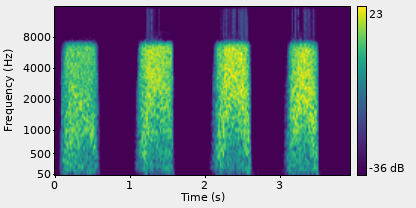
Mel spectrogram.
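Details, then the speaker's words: Four loud, harsh whooshing bursts: a teacher's vocal imitation of a stenotic heart murmur, showing turbulence, contrasted with the higher-pitched murmur of valve insufficiency. "Estenosis, sinónimo de turbulencia."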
